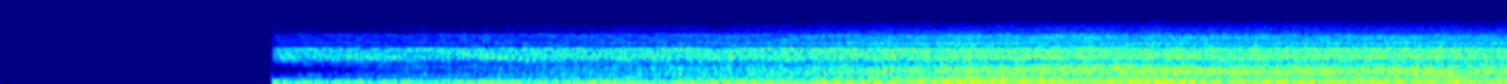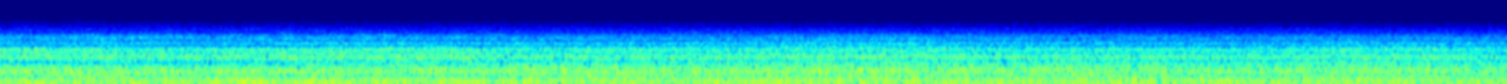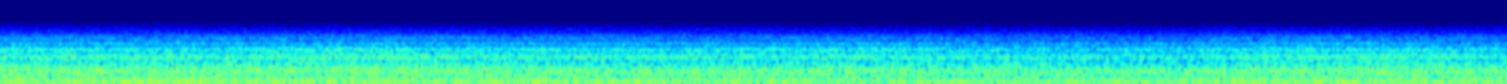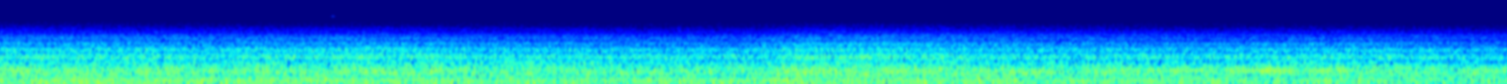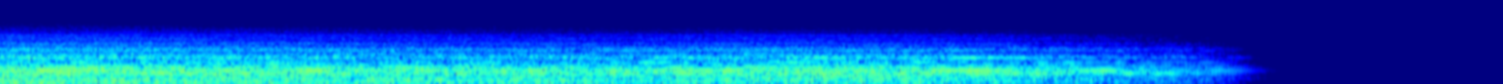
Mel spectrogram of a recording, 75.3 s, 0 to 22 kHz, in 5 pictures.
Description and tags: a momentary lapse of reason 2
drone, Experimental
